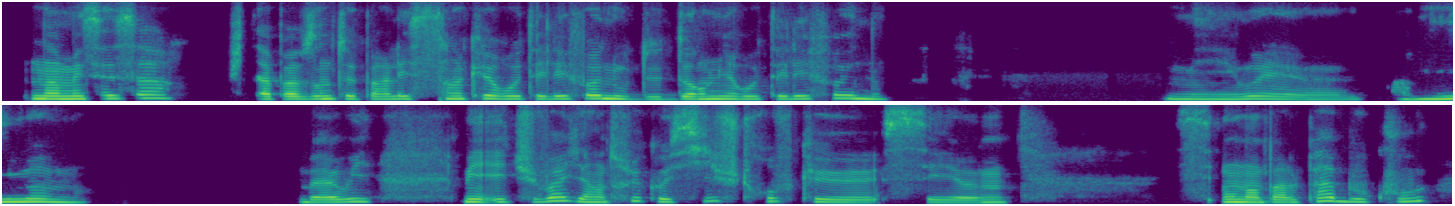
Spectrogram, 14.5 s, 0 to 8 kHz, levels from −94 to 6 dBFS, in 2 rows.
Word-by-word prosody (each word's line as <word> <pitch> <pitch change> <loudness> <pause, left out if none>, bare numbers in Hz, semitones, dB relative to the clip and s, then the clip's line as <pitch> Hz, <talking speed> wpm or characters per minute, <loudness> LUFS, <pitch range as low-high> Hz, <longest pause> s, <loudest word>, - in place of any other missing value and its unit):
Non 225 -1 +7
mais 220 0 +6
c'est 240 +2 -1
ça, 270 +2 -1 0.3
puis - - -8
tu 210 - +4
as 205 - +5
pas 205 - +4
besoin 210 +2 +1
de - - +4
te 220 0 +1
parler 210 +1 -1
5 220 +1 -2
heures 230 -3 +4
au 215 - +2
téléphone 220 +2 +3
ou 215 - 0
de 185 -1 -9
dormir 205 +3 +2
au 205 - -1
téléphone. 220 +1 -1 1.4
Mais 190 -2 -4
ouais, 205 -2 -3 0.3
heu, - - -15 0.2
un 185 - -8
minimum. 205 0 +4 1.1
Bah, 195 -1 +2
oui, 230 +2 -1 0.5
mais 220 - +5
et 215 - -1
tu 215 +1 -5
vois, 275 +4 +4
il 295 - -9
y - - +4
a - - +1
un 195 - 0
truc 280 +4 -8
aussi, 225 +6 -1
je 285 - -5
trouve 255 -1 -8
que 190 -3 -2
c'est, 195 -2 -3
hem, 185 0 -2 0.8
c - - -11
on 210 - +6
n'en 190 -1 +5
parle 190 0 0
pas 275 +6 +2
beaucoup. 235 +2 -3
215 Hz, 205 wpm, -23 LUFS, 195-230 Hz, 1.4 s, Non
